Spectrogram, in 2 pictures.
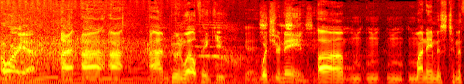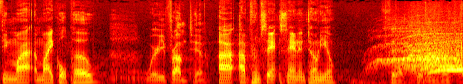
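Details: Adult man attributing his stutter to a grenade brain injury in Afghanistan, though reports later said that injury story was false; repeated words and syllables heard; stuttering.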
